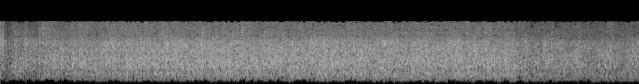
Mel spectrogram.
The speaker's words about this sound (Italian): E allora invito i rappresentanti di 350 distintivi d'oro ad alzarsi in piedi per ricevere il vostro applauso.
